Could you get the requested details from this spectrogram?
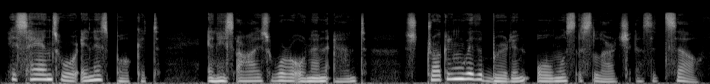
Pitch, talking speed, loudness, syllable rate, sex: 165 Hz, 185 wpm, -21 LUFS, 5.0 syllables/s, female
